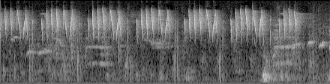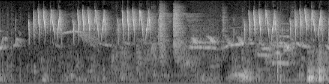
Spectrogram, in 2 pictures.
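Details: Bar-winged prinia (mountain ciblek) singing a varied song on a training recording for songbirds: rapid, high, buzzy trilled bursts repeated about twice a second, with short gaps, mixed with scattered whistled notes from other birds.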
